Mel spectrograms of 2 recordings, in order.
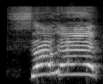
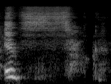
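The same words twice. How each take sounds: First: High, loud gush; high excited gush. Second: Breathy whisper of awe; whispered gush. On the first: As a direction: burst out with delight. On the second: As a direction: drop to an awed whisper. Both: Real, not acted. Gushing about the book.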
